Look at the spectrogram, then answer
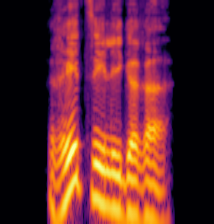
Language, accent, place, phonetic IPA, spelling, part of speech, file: German, Germany, Berlin, [ˈʁeːtˌzeːlɪɡəʁə], redseligere, adjective, De-redseligere.ogg
- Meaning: inflection of redselig: 1. strong/mixed nominative/accusative feminine singular comparative degree 2. strong nominative/accusative plural comparative degree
